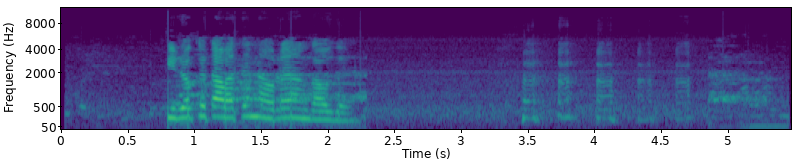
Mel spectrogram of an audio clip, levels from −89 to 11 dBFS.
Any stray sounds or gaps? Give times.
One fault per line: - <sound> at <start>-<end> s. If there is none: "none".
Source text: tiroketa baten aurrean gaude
- laugh at 3.3-4.8 s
